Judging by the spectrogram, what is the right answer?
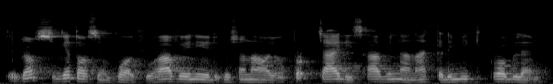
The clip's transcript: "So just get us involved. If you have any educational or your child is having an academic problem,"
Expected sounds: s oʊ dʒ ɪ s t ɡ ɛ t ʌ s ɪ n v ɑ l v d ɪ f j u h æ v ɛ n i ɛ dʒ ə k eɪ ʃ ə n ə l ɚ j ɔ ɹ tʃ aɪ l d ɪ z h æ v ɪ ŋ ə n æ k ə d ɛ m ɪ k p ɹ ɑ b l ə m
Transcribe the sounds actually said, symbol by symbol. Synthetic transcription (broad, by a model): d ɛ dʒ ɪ s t ɡ ɛ t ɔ s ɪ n v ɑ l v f j u h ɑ v ɛ n i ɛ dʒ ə k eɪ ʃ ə n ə j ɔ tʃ aɪ d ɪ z h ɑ v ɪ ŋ ə n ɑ k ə d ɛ m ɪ k p ɹ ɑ b l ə m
